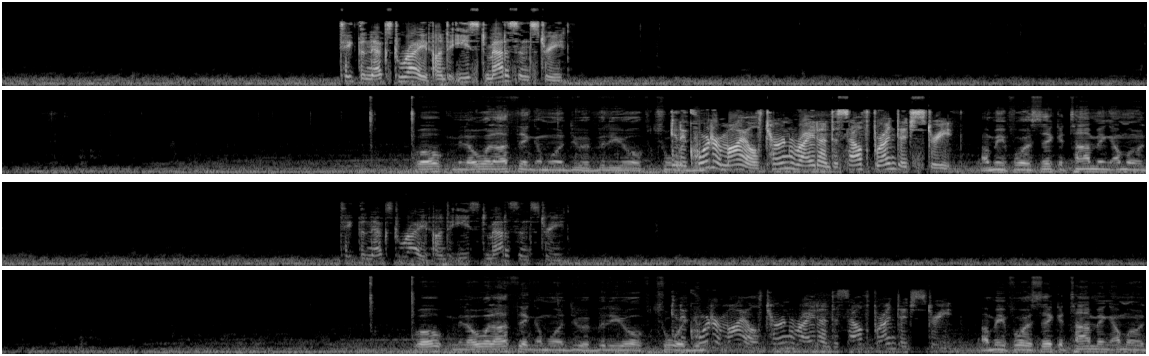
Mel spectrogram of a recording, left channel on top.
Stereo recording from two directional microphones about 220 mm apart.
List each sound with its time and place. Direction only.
3.3 s speech: 45° left (ahead or behind)
15.7 s speech: 5° left (ahead or behind)
18.1 s speech: 45° left (ahead or behind)
21.3 s speech: 10° left (ahead or behind)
